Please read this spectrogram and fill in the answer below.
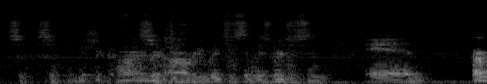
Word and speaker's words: Sha'Carri: How do you pronounce her name? Sha'Carri Richardson, Miss Richardson, and her performance.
